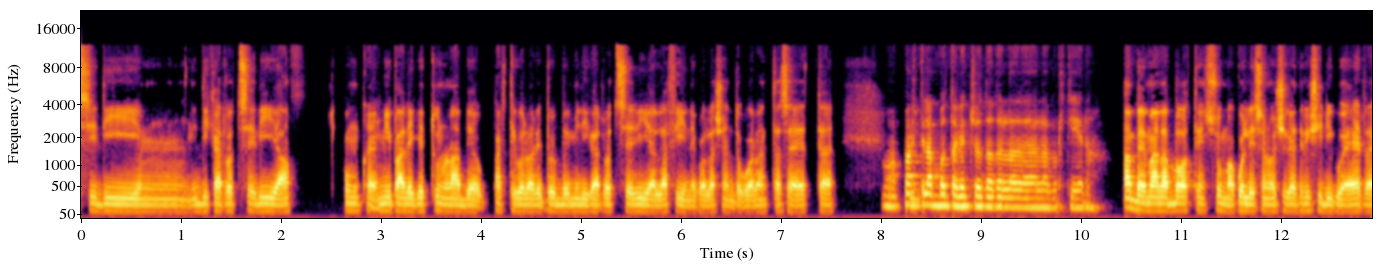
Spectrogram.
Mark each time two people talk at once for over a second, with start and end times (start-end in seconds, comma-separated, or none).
none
